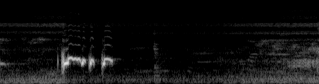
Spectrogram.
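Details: Zebra dove used as a decoy to lure wild birds during trapping, unbothered by a tree squirrel nearby: one quick burst of four short, clipped mid-pitched coos, then quiet background with faint hiss.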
